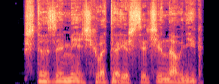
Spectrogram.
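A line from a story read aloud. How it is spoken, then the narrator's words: Hoarse insolent question. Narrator (Russian): хрипло спросил наглец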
